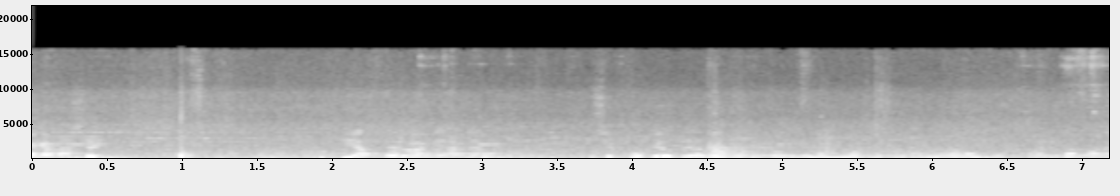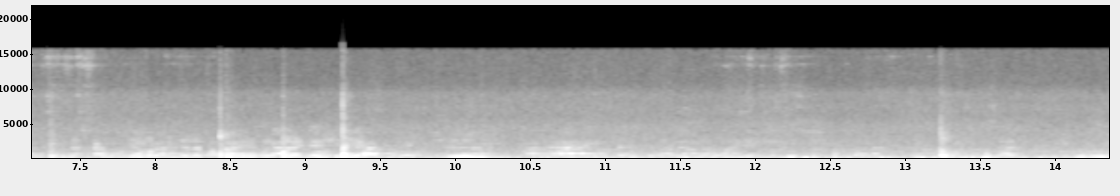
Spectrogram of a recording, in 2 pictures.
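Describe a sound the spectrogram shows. Checkers pieces click and tap on a board.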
